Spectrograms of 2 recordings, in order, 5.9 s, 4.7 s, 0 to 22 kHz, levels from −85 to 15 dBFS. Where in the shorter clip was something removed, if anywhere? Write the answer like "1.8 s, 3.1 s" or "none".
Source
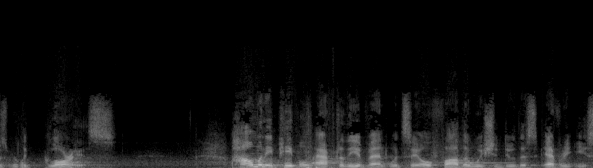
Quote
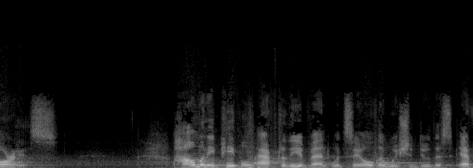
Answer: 3.8 s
